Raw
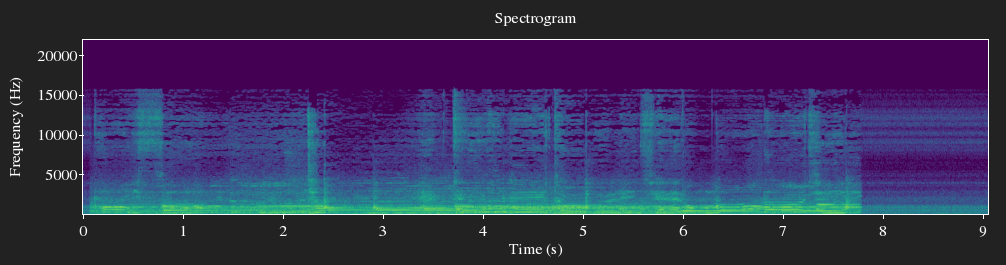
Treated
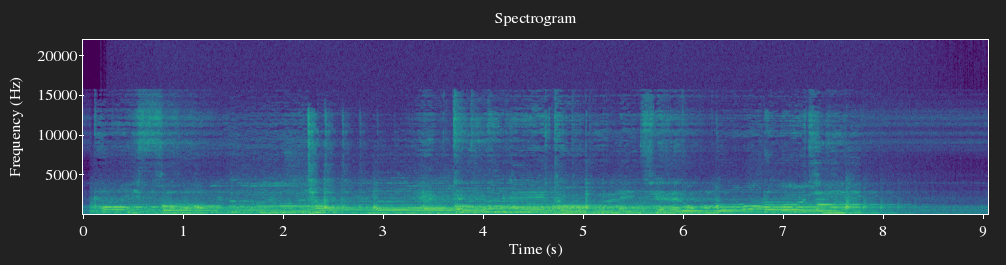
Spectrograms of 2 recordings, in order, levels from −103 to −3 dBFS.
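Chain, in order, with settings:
high-shelf EQ 5,600 Hz +7 dB
feedback echo at a low word length 172 ms, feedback 55%, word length 9 bits, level −11 dB

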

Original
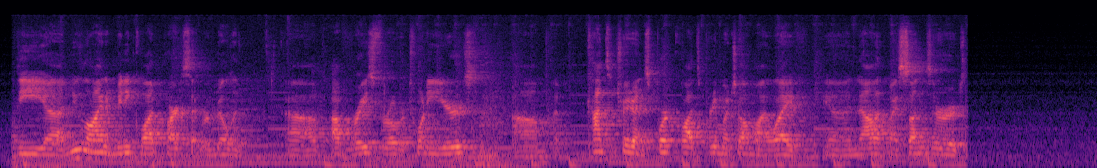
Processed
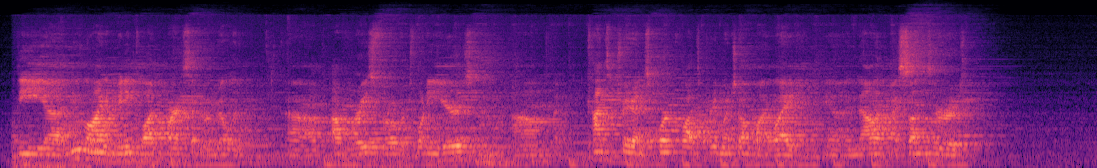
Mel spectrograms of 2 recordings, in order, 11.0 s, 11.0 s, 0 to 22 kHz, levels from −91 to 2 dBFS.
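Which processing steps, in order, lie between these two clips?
0:04.42–0:05.62: frequency shifter +24 Hz
reverb with rising layers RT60 1 s, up +7 semitones, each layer −8 dB, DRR 3 dB
level +5.5 dB

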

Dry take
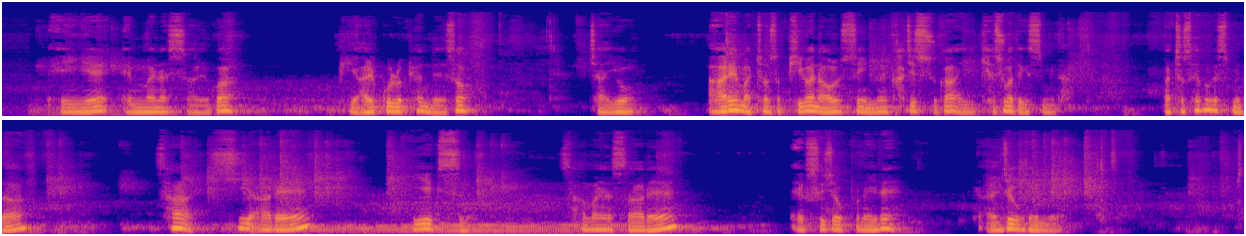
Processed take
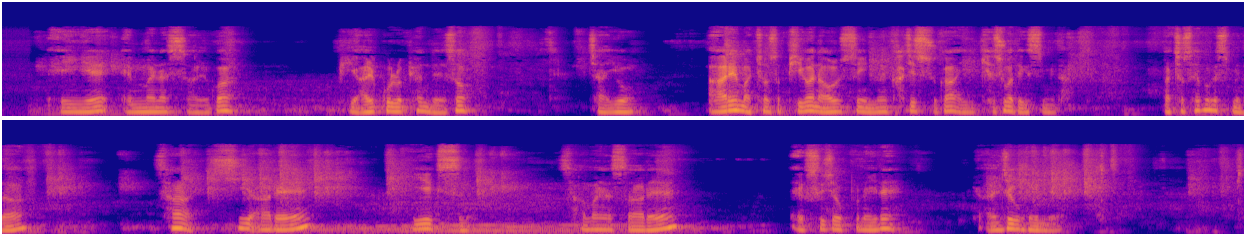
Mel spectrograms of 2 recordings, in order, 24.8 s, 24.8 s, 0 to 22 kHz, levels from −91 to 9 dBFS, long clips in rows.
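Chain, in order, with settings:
hearing-aid frequency compression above 4,000 Hz 1.5 to 1
graphic EQ with 10 bands 125 Hz −5 dB, 250 Hz −4 dB, 500 Hz −3 dB, 1,000 Hz −3 dB, 2,000 Hz +6 dB, 4,000 Hz +8 dB, 8,000 Hz +9 dB
level +1 dB

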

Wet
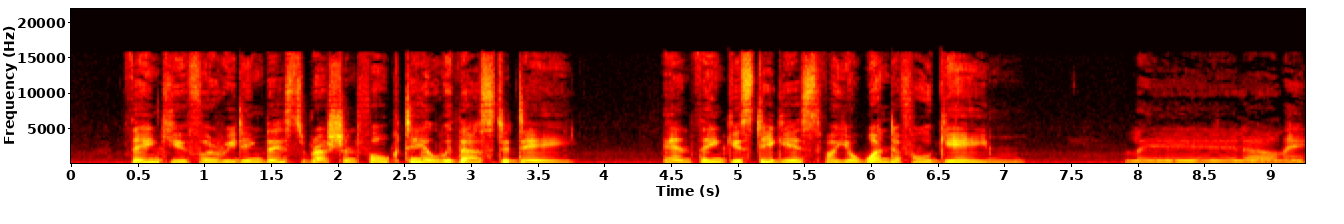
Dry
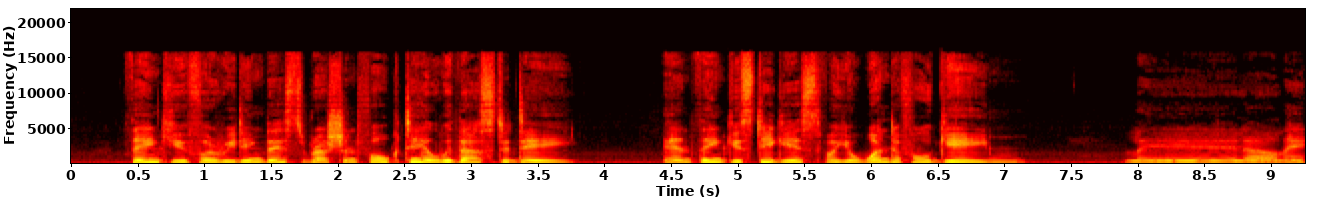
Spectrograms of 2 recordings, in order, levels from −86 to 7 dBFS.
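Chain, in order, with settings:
harmonic and percussive parts rebalanced percussive +9 dB

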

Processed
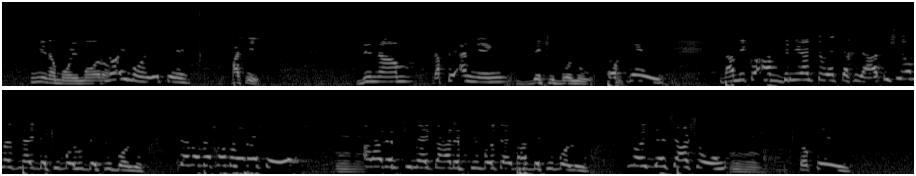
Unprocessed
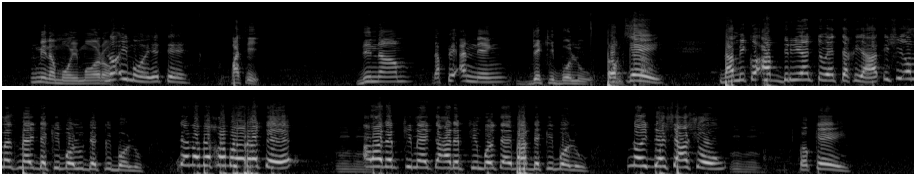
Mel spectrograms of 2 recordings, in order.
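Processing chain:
reversed playback
downward compressor 8 to 1, threshold −39 dBFS, peak gain reduction 18 dB
reversed playback
gate on every frequency bin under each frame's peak −15 dB strong
level +4.5 dB

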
